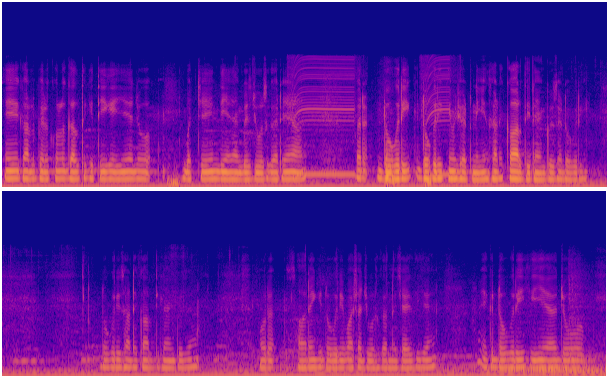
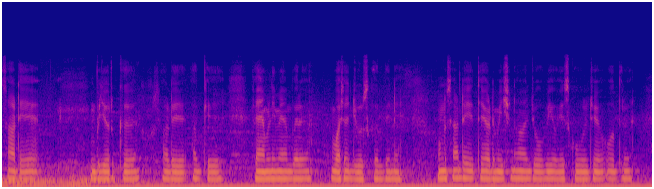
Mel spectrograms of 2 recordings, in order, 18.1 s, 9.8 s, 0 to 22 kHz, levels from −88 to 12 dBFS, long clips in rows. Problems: background sounds at intervals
